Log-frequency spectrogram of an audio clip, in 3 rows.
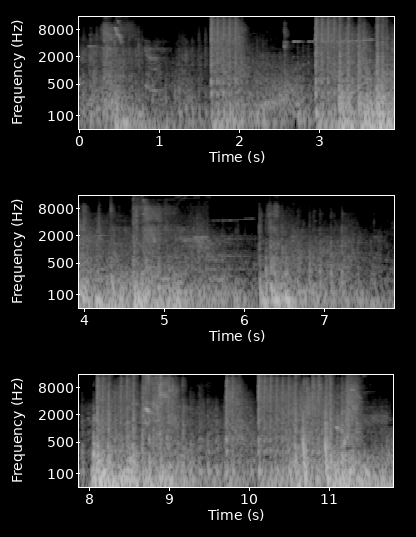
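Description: Gunfire in Black Ops 6 comes in bursts of rapid automatic shots and heavy booms, loud and close, broken by short pauses, with game voice lines mixed in.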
